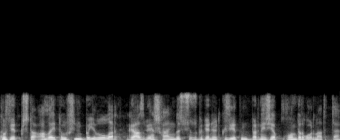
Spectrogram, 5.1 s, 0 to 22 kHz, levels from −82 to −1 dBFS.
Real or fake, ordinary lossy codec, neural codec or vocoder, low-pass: fake; none; codec, 24 kHz, 1.5 kbps, HILCodec; 7.2 kHz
